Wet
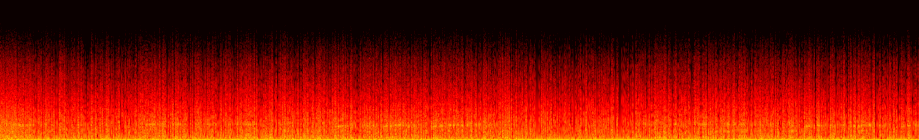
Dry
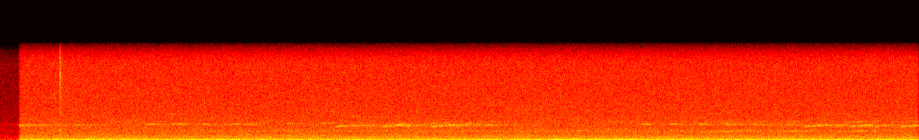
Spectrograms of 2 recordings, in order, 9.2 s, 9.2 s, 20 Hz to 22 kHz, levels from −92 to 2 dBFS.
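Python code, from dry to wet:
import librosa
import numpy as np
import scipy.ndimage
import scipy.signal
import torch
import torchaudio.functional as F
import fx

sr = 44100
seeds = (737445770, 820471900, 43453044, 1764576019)

y = np.sign(x) * np.sqrt(np.mean(np.square(x)))
y = scipy.signal.sosfilt(scipy.signal.butter(2, 3900.0, 'lowpass', fs=sr, output='sos'), y)
y = y * 10.0 ** (-5.0 / 20.0)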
